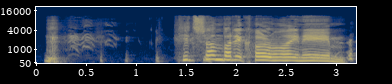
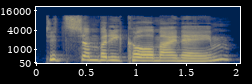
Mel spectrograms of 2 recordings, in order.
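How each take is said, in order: First: It is said in a put-on Irish accent. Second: It is said without an Irish accent.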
